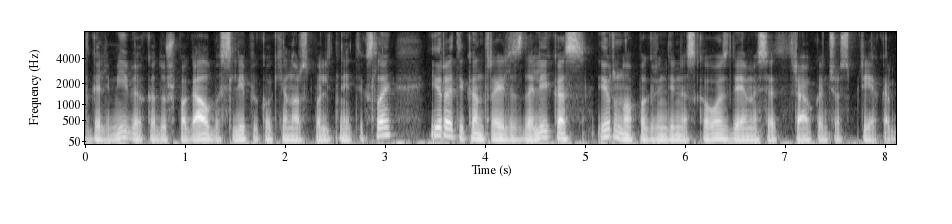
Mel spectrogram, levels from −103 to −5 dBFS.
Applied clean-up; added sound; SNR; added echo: none; none; none; none.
